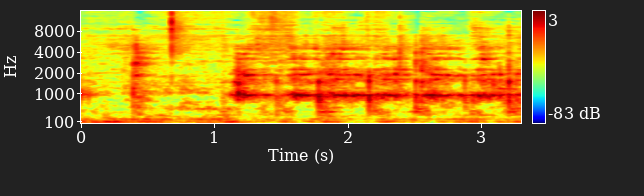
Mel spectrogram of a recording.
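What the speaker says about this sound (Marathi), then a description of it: "आता त्यामध्ये आपण मिरच्या टाकूयात लसूण टाकूयात लसूण पण चांगला भाजून घेऊयात" Green chillies and garlic roasting in a pan while being stirred, with scraping strokes and soft clinks over a light sizzle, close and fairly quiet.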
